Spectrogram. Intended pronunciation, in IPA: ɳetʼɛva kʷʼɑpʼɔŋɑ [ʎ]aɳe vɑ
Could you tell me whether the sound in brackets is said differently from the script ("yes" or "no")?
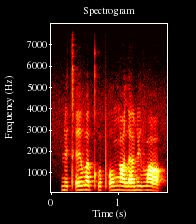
yes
